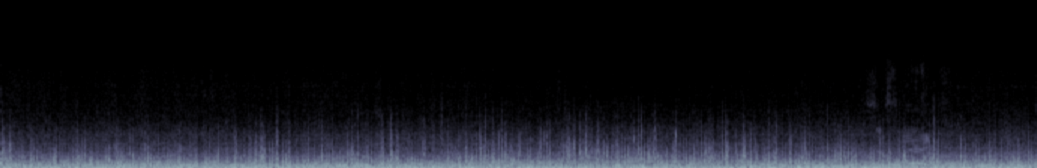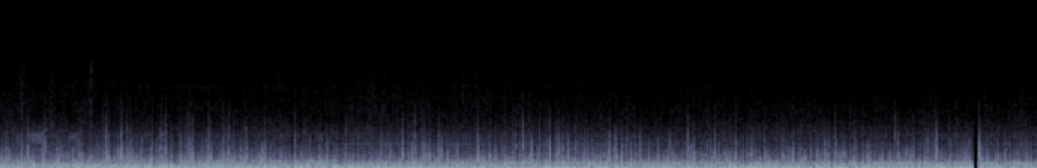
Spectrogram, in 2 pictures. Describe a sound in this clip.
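Strong wind gusts roar and buffet the microphone outdoors.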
